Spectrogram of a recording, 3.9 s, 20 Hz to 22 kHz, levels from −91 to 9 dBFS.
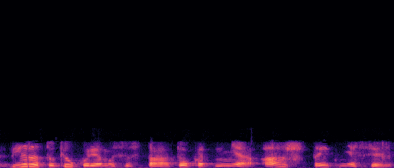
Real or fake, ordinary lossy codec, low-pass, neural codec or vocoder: real; MP3, 32 kbps; 5.4 kHz; none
